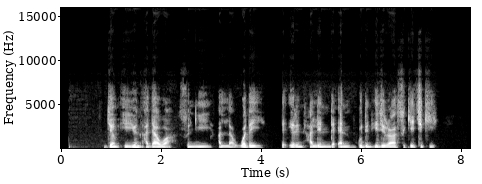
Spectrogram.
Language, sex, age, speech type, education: Hausa, male, 30-45, spontaneous, tertiary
